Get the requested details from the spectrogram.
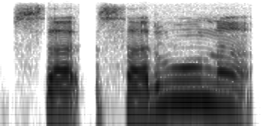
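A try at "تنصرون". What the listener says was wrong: তুম সরুনা, সা নয় স, তুম সরুনা, সারু নয় স, বলেন সরু সরু। হ্যাঁ সরুনা দেখেন তারুন পেশ, তুন তার উপরে পেশ পেশে তাদের উপরে যখন নিষেধ, নুনের উপরে সাকিন, সাকিন কাকে করে সাথে মিলে বলে তারুন পেশ তুন, সজ জব স, তুন স, র পেশ রু, ও সাকিনের ডান দিকে পেশ আছে ও মাথা, তুন সরু, তুন না, তুন সরু না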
